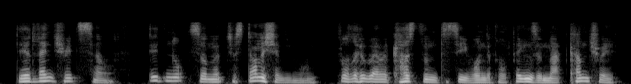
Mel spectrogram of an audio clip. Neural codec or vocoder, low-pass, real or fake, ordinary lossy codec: codec, 24 kHz, 1 kbps, SNAC; 7.2 kHz; fake; MP3, 64 kbps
